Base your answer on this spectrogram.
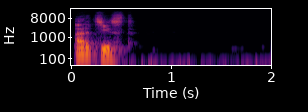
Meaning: artist, actor, performer
- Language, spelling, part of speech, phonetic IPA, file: Russian, артист, noun, [ɐrˈtʲist], Ru-артист.ogg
